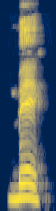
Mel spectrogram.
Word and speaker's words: mê: Yeah, and this one, that is mê.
